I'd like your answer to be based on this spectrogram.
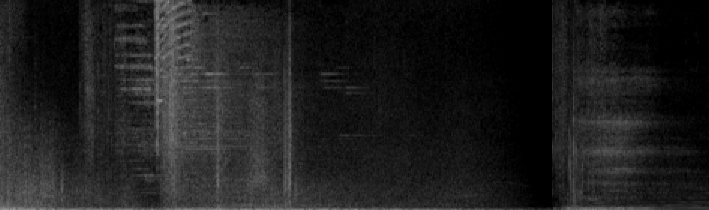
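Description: Confringo fire-blast spell in Hogwarts Legacy, with loud booming blasts and crackling bursts that tail off, then a fresh explosive burst near the end.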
